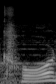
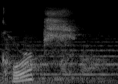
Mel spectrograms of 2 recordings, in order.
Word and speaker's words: corps: No, the delivery badge directly by station engineering corps. I'm going back to I think it's sleep. pronounced core, not corpse.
